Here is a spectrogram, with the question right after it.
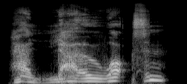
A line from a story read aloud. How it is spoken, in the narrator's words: said he, and his voice was still deep and hearty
